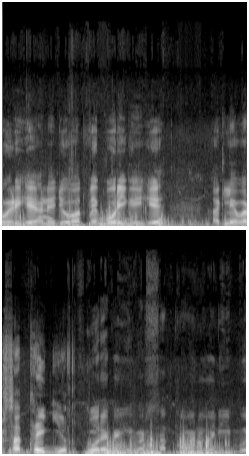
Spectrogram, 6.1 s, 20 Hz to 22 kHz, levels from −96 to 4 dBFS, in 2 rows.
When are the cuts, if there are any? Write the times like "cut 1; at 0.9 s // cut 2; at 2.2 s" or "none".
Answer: none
